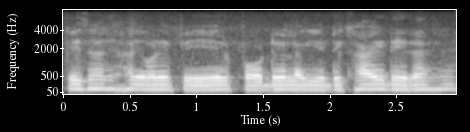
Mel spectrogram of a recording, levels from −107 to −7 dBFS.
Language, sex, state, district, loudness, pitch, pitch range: Hindi, male, Madhya Pradesh, Umaria, -16 LUFS, 115 Hz, 110-120 Hz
